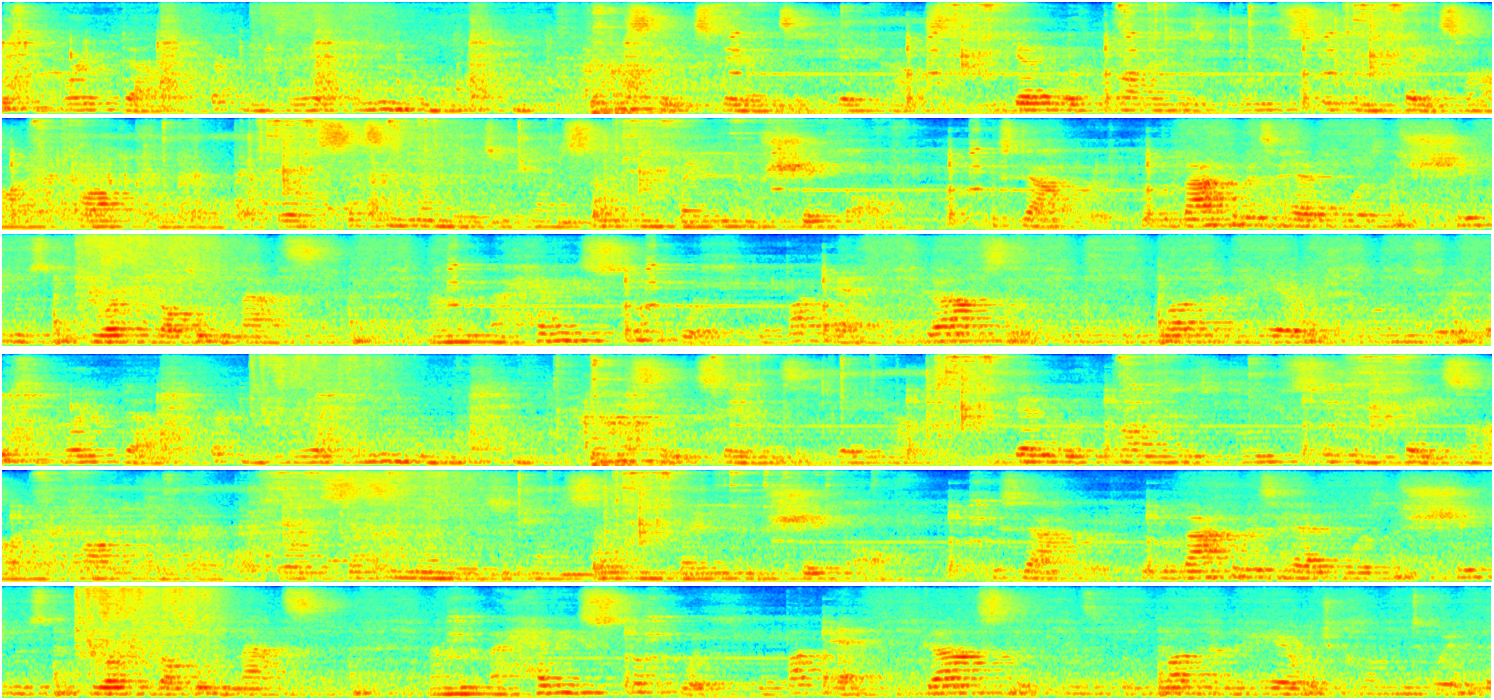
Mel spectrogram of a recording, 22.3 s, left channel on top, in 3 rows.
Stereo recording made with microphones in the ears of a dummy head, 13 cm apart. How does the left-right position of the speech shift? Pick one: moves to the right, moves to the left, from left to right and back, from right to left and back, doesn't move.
moves to the right.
